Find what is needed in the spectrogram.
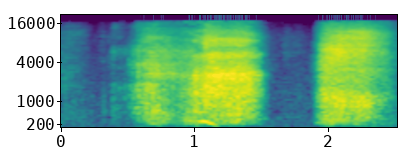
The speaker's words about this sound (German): Achtung, geht los. Könnt ihr eigentlich einhändig ins Taschentuch rotzen?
